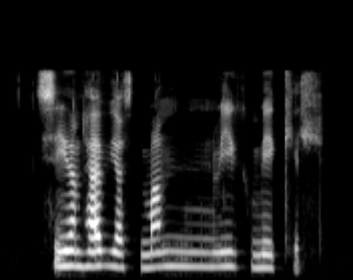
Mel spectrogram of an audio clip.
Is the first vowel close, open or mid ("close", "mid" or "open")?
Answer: close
